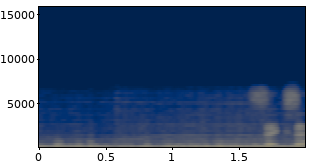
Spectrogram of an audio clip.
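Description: Single-cylinder four-stroke engine of a 2008 Honda CRF450R dirt bike running steadily at an even, low pitch as the bike rolls down the slope toward the listener.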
